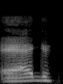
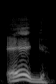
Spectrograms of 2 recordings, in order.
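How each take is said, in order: First: The vowel is open, like in 'bag'. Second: The vowel is closer, like in 'beg'. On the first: The speaker calls it right. "you might refer to the Department of Agriculture as Ag" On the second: The speaker calls it wrong. "she can't pronounce the words"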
